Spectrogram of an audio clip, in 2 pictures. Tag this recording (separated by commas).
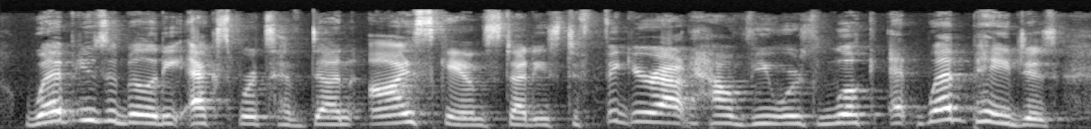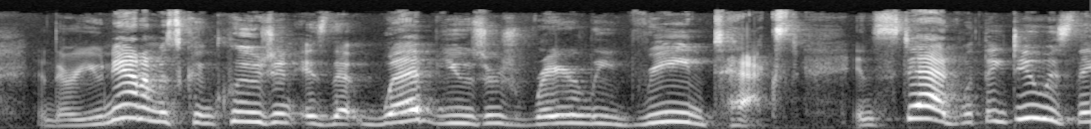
Speech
